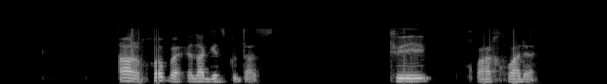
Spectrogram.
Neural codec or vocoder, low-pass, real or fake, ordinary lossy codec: vocoder, 44.1 kHz, 128 mel bands every 256 samples, BigVGAN v2; 5.4 kHz; fake; MP3, 32 kbps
